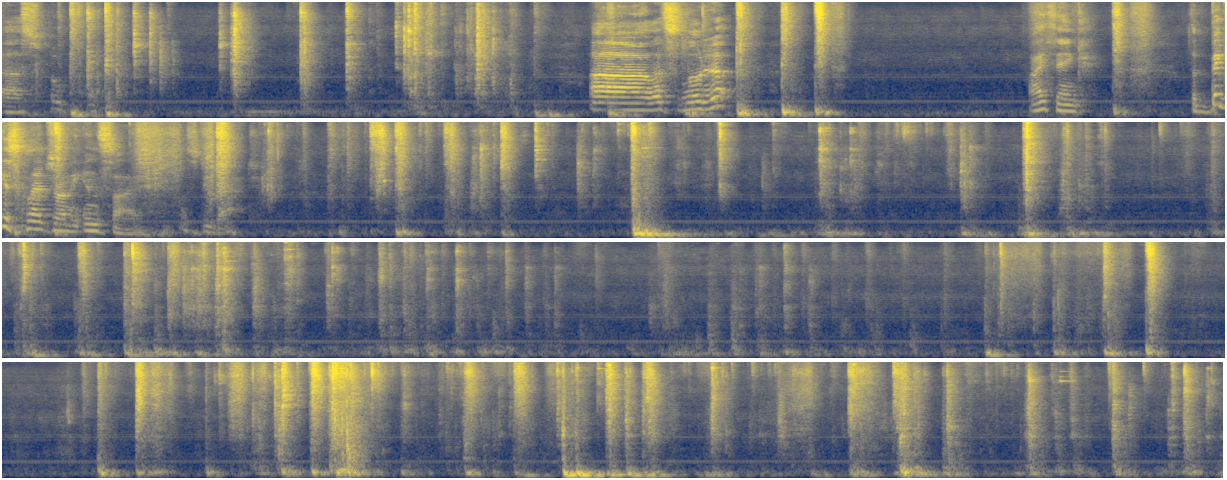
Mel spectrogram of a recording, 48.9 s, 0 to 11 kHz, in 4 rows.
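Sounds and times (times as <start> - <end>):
faint steady hum: 0.0 - 48.9
heavy thud: 18.6 - 19.3, 42.3 - 43.4.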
